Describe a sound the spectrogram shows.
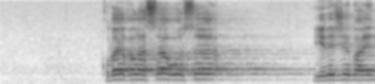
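A young man speaks in a steady, drawn-out voice into a nearby microphone.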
